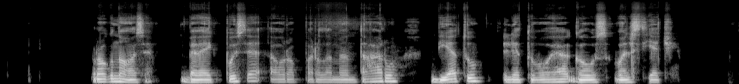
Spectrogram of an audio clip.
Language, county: Lithuanian, Kaunas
